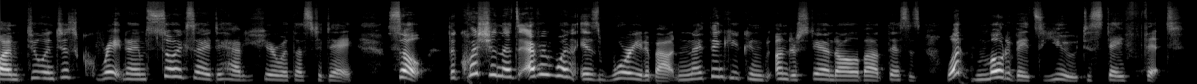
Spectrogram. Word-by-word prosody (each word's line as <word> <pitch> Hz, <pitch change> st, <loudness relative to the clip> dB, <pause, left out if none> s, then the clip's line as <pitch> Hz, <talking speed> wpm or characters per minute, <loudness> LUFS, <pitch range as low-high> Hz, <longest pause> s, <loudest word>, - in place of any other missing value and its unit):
I'm 235 Hz, -1 st, +9 dB
doing 290 Hz, 0 st, -5 dB
just 335 Hz, +1 st, -6 dB
great, 285 Hz, +4 st, 0 dB
and 255 Hz, -, -5 dB
I -, -, 0 dB
am 240 Hz, 0 st, -4 dB
so 370 Hz, +9 st, +1 dB
excited 285 Hz, -10 st, -3 dB
to 235 Hz, -, -8 dB
have 215 Hz, -4 st, -5 dB
you 190 Hz, -, -21 dB
here 220 Hz, 0 st, -6 dB
with 200 Hz, 0 st, -8 dB
us 190 Hz, -1 st, -4 dB
today. 195 Hz, -2 st, -6 dB, 0.3 s
So 330 Hz, -1 st, +7 dB, 0.3 s
the 305 Hz, -, -3 dB
question 470 Hz, +6 st, +3 dB
that's 350 Hz, -2 st, +3 dB
everyone 405 Hz, -3 st, +5 dB
is 240 Hz, -2 st, -2 dB
worried 240 Hz, +2 st, -1 dB
about, 165 Hz, -6 st, -1 dB
and 220 Hz, +4 st, -9 dB
I 260 Hz, -, -2 dB
think 360 Hz, +3 st, -5 dB
you 290 Hz, -, -12 dB
can 225 Hz, -6 st, -9 dB
understand 225 Hz, -1 st, -2 dB
all 200 Hz, -1 st, +2 dB
about 195 Hz, -2 st, -2 dB
this 210 Hz, -2 st, -6 dB
is, 175 Hz, -1 st, -13 dB, 0.2 s
what -, -, +4 dB
motivates 220 Hz, -, +3 dB
you 240 Hz, -, -9 dB
to 195 Hz, -, -12 dB
stay 195 Hz, 0 st, -3 dB
fit? 190 Hz, -, -9 dB
240 Hz, 200 wpm, -24 LUFS, 210-300 Hz, 0.3 s, I'm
